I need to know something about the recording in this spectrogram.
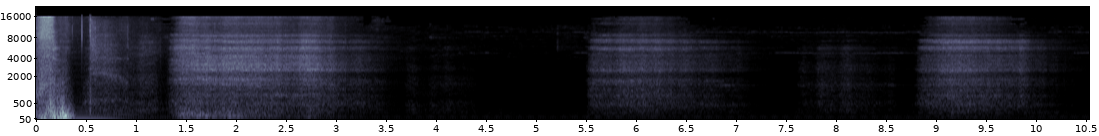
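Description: A woman's audible breaths as she presses up into a yoga headstand. A longer breath comes about a second in, followed by two fainter ones around six seconds and near the end.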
